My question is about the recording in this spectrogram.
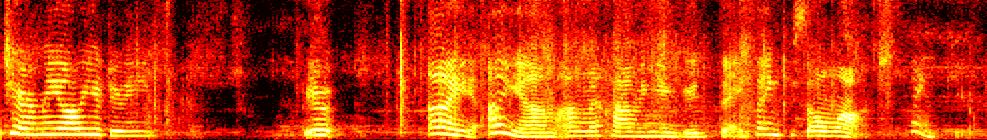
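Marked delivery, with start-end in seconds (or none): none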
